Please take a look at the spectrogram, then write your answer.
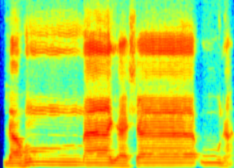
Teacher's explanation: لَهُم مَا، اب ڈبل میم اکثر لوگ اس کو لَهُم مَا يَشَاءُونَ ڈبل پڑھ رہے ہوتے ہیں تو یہ ایک ہی میم بن جاتی ہے، لیکن تھوڑی سی اسٹرانگ ساؤنڈ ہوتی ہے کیونکہ آگے شد ہے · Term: ادغام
